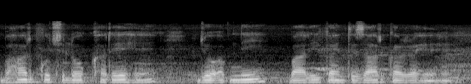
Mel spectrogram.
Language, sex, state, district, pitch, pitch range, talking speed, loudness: Hindi, male, Arunachal Pradesh, Lower Dibang Valley, 100 Hz, 95-105 Hz, 165 wpm, -16 LUFS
